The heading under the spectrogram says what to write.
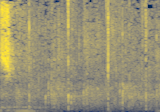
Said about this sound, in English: And yeah, let's clap for the Lord.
